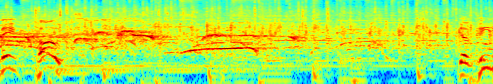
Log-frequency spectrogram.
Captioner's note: screams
